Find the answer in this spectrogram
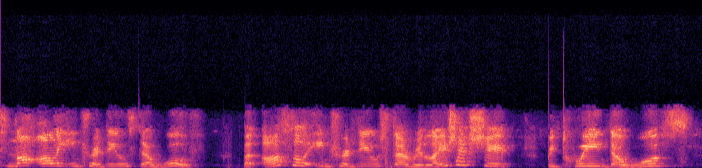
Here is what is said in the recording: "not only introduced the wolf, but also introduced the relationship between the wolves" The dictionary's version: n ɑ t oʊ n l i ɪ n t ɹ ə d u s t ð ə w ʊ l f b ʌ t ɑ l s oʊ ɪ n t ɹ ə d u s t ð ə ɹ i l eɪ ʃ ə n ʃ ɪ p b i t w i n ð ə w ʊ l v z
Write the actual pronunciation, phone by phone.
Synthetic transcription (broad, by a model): n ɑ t oʊ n l i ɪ n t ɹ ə d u s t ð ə w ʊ f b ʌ t ɑ l s oʊ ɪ n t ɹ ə d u s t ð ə ɹ i l eɪ ʃ ə n ʃ ɪ p b i t w i n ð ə w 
